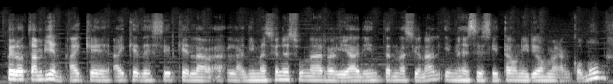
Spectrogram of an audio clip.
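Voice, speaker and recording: Screenwriter guest from Italy, male, relaxed dark timbre, reflective with restarts, faint music bed. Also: mid-range voice, fairly quick. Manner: thoughtful, many restarts and fillers. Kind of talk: podcast interview.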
